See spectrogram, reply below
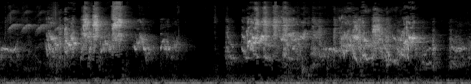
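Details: Playing budgerigars in song: two long stretches of grating, chattering warble full of rapid squeaks and buzzes, split by a short pause in the middle.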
